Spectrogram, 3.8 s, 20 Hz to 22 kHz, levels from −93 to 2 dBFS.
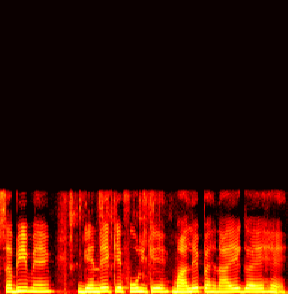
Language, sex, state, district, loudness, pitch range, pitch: Hindi, female, Jharkhand, Deoghar, -13 LUFS, 230-255 Hz, 245 Hz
